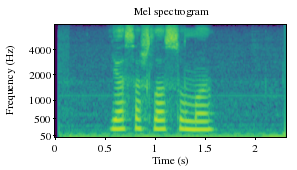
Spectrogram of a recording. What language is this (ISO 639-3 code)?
rus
